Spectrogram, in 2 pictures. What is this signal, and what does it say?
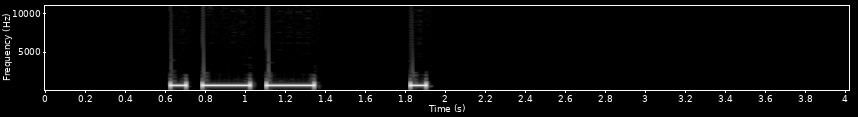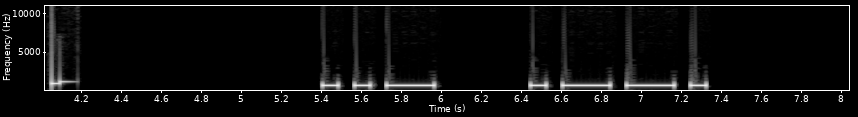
Morse code, heard as a keyed tone, about 15 wpm, spaced as for 11 wpm, 700 Hz. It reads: WE UP
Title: 2x Character Spacing - Top 100 Words - 15wpm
